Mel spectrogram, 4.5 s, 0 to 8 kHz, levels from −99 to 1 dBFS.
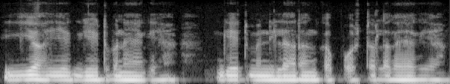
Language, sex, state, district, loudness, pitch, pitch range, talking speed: Hindi, male, Jharkhand, Palamu, -17 LUFS, 100 Hz, 100-105 Hz, 175 wpm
